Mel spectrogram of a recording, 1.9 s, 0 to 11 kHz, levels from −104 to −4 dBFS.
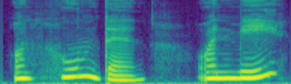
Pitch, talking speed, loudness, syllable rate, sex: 255 Hz, 125 wpm, -13 LUFS, 3.7 syllables/s, female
